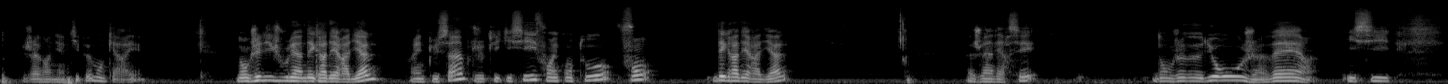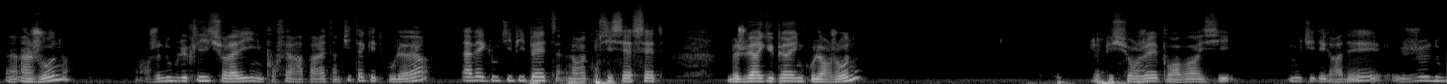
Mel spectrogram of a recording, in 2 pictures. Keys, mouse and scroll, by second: 0.0-1.6 ctrl+drag, 2.9 click, 3.7 click, 4.8 click, 6.2 click, 7.0 click, 8.3 click, 9.7 click, 10.5 click, 11.3 click, 14.9 click, 20.5 F7, 22.5 click, 25.6 g, 26.5 click.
